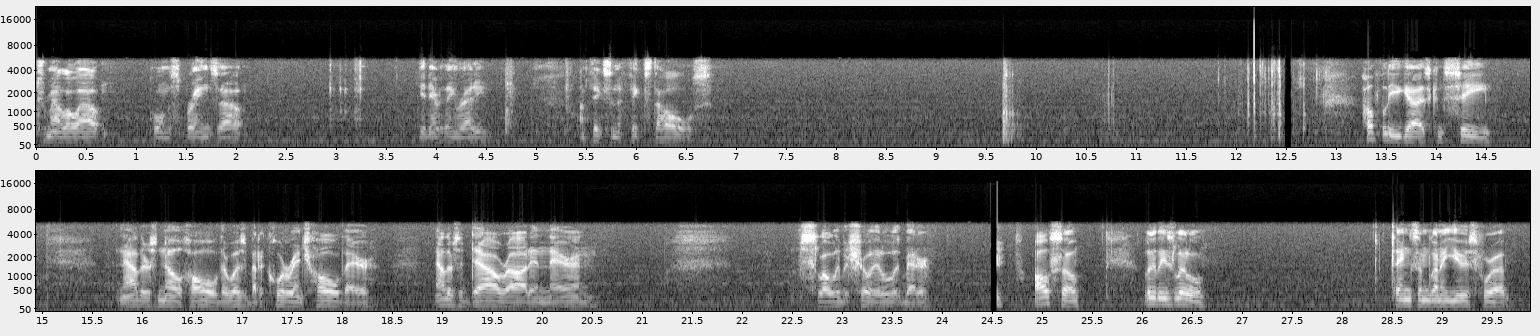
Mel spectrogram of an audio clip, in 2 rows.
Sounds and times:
Speech: 0.0s - 2.1s, 3.8s - 4.6s, 5.4s - 6.8s, 13.2s - 14.6s, 15.7s - 20.6s, 22.5s - 24.0s, 24.8s - 25.4s, 26.0s - 26.7s, 28.4s - 29.7s.

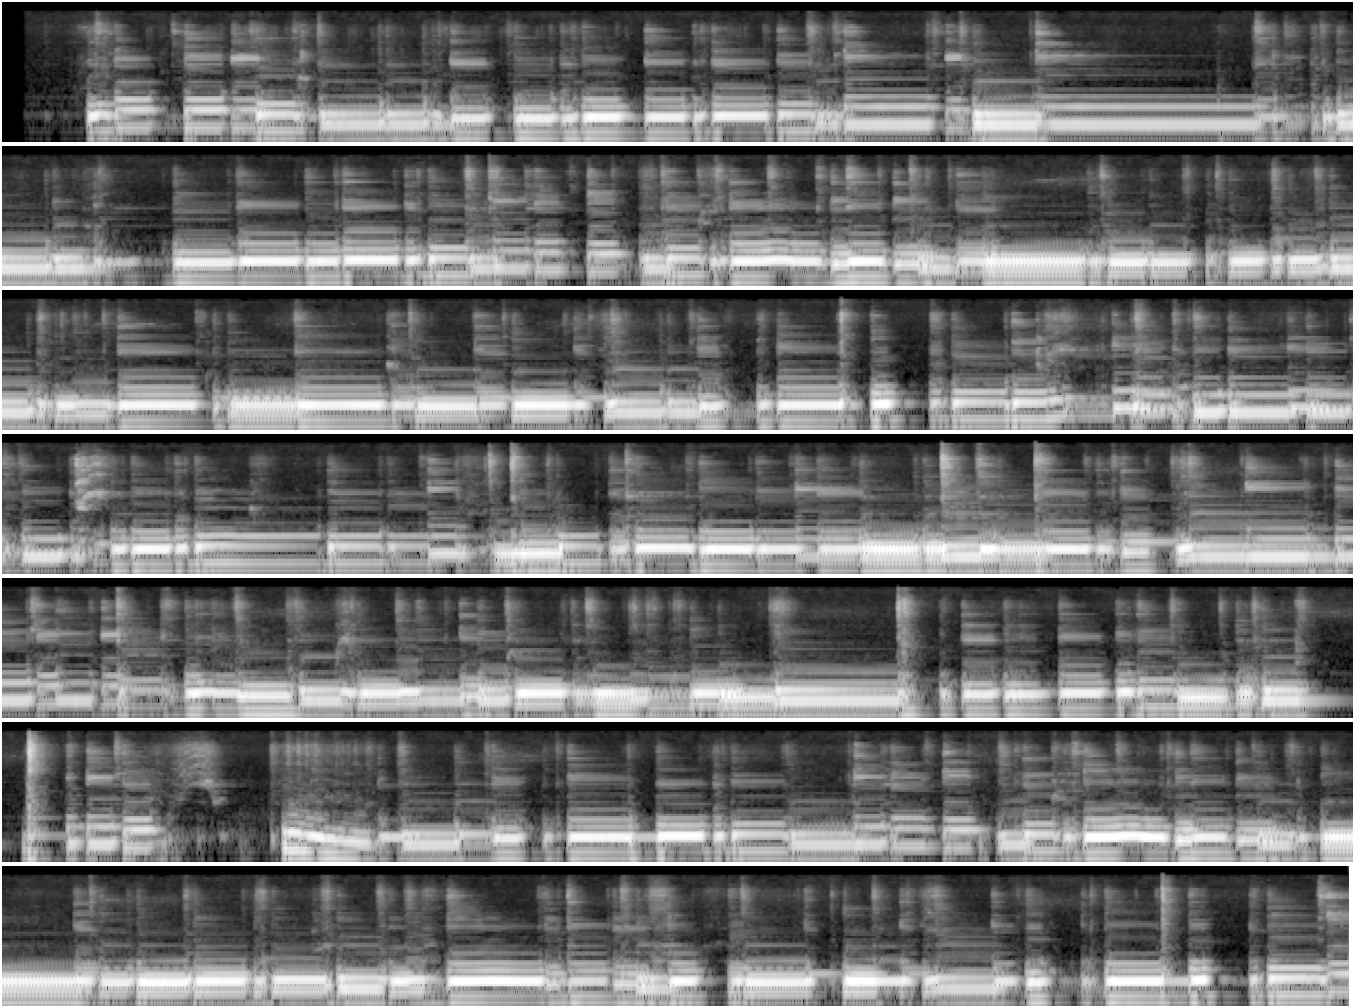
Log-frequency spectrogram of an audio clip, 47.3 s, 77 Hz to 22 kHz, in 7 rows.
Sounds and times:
Guitar: 0.1s - 47.2s.

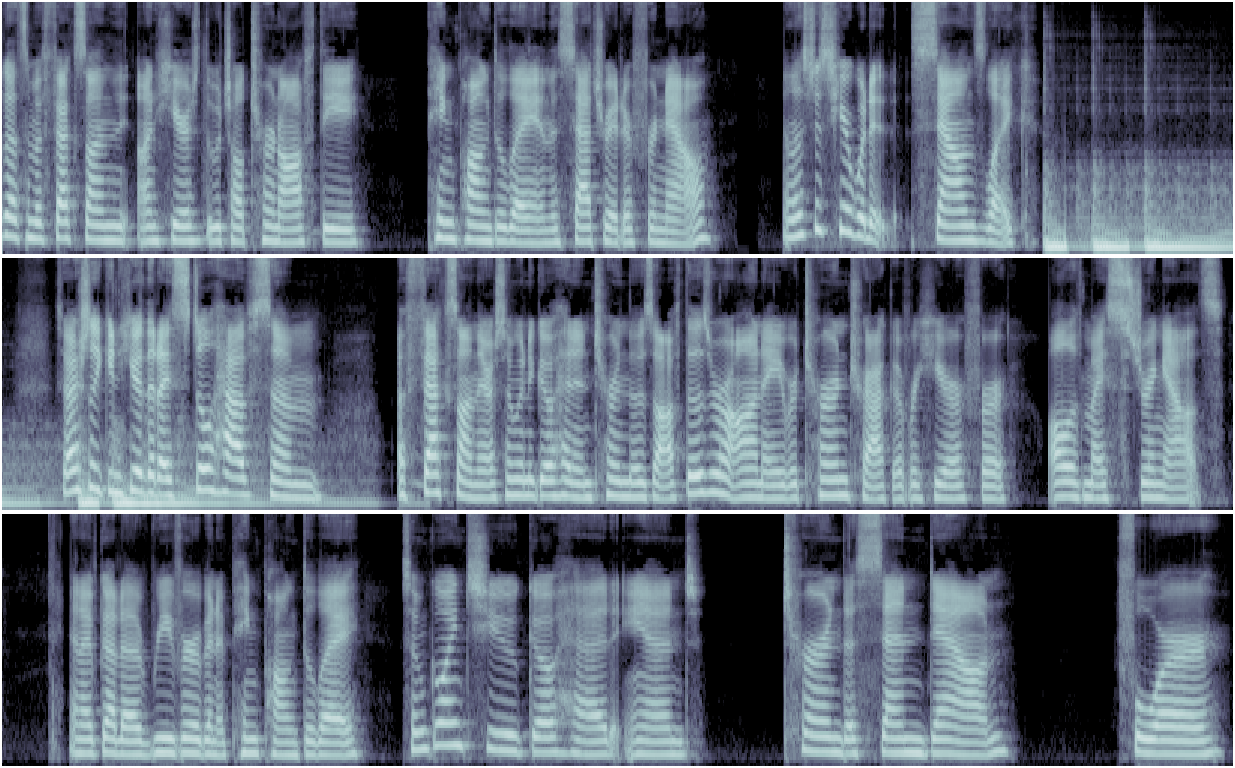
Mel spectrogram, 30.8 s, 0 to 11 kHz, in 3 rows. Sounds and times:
Speech: 0.0s - 3.0s, 3.6s - 8.6s, 10.8s - 13.0s, 13.6s - 20.4s, 21.1s - 26.4s, 27.0s - 29.0s, 29.8s - 30.7s
Sampler: 8.7s - 13.4s.

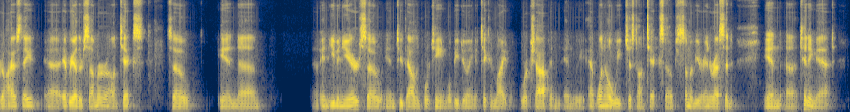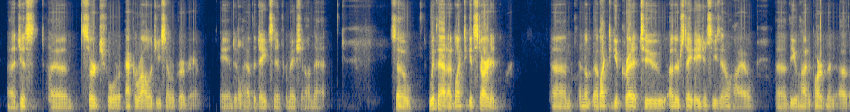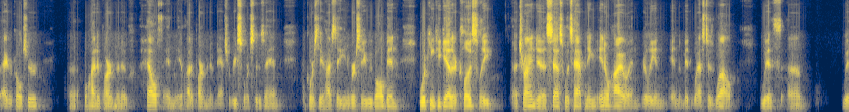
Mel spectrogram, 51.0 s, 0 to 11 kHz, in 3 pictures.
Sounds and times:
Speech: 0.0s - 5.3s, 6.3s - 23.6s, 24.8s - 27.1s, 28.0s - 50.2s.

